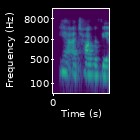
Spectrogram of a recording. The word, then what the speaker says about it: autophagy: He explains how H2 selectively targets the most damaging free radicals, what autophagy is, and autophagy is how you say it, and why hydrogen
